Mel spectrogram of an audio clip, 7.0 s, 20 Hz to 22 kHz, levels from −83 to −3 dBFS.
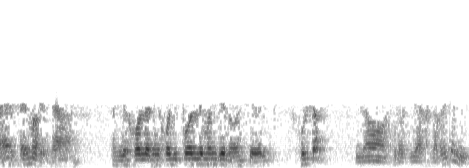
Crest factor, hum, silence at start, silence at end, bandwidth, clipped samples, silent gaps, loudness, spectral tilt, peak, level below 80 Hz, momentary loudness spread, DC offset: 18 dB; none; 0 s; 0 s; 1.9 kHz; under 0.1%; none; -31 LUFS; 1.5 dB/octave; -14 dBFS; -78 dBFS; 15 LU; under 0.1%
